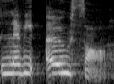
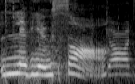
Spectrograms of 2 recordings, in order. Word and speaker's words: Leviosa: someone's eye out besides you're saying it wrong it's Levi Oar not Levi Oar you do it then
